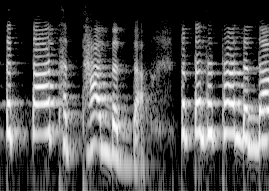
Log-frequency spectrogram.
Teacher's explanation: ਸਾਡੀ ਜੀਭ ਦੰਦਾਂ ਨੂੰ ਟੱਚ ਕਰਦੀ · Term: ਦੰਤੀ ਧੁਨੀਆਂ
